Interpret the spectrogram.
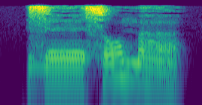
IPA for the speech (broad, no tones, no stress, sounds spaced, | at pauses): z ɛː s ɔ m a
